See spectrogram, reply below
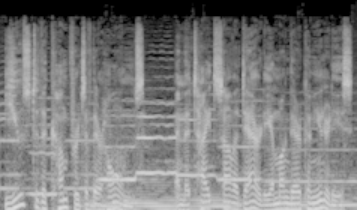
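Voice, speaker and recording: A man giving solemn, measured scripted narration for a documentary. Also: on the low side. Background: music.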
